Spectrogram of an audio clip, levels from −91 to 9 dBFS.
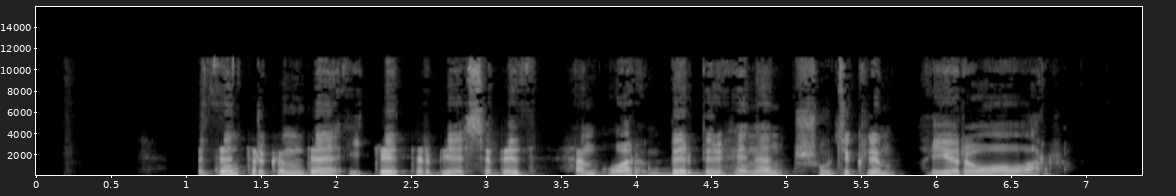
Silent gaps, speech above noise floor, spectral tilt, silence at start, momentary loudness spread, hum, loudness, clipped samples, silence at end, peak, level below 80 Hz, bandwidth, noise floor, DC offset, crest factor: none; 48 dB; -4.5 dB/octave; 1.1 s; 8 LU; none; -28 LUFS; under 0.1%; 0.6 s; -8 dBFS; -72 dBFS; 11.5 kHz; -76 dBFS; under 0.1%; 22 dB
